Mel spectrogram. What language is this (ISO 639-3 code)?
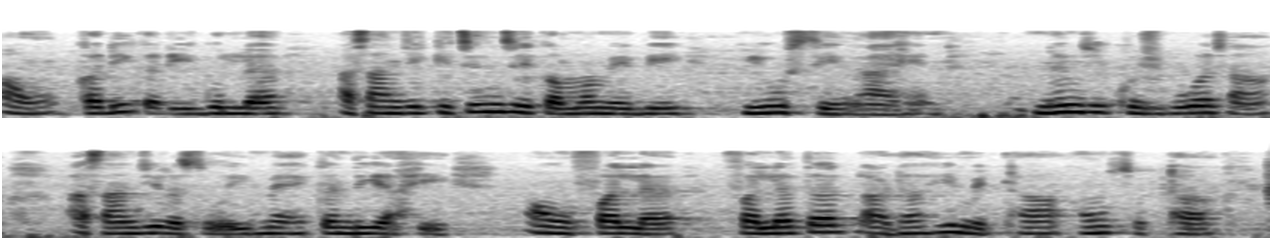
snd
